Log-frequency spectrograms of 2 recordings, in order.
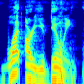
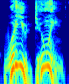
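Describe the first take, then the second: First: Slow "what are you doing", weight on "what"; dad's pointed repeat. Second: "What are you doing" with the pitch raised towards "doing"; dad's baffled question. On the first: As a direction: imitate a baffled dad, spacing out "what are you doing". Dad repeats it more pointedly. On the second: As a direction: imitate a baffled dad, lifting "you doing". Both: Retold or imitated.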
